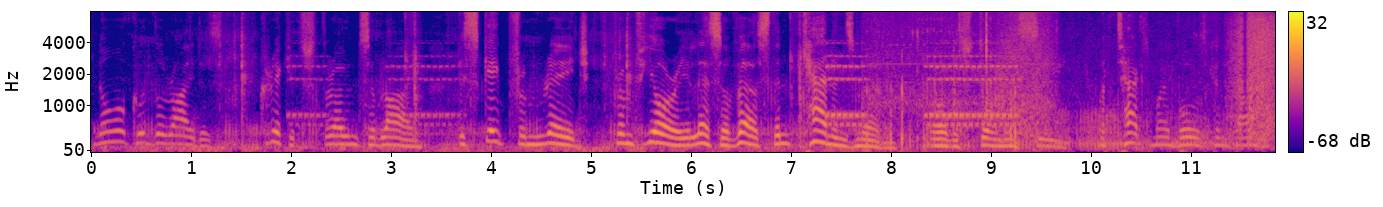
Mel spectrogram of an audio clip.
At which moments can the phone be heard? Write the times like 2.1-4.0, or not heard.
1.9-3.8, 7.3-9.3.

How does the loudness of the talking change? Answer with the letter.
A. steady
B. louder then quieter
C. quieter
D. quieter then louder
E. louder
B.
